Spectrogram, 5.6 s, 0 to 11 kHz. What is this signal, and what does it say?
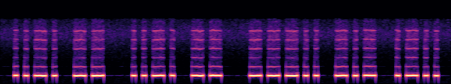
Morse code, heard as a keyed tone, about 18 wpm, 1160 Hz. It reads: FM FM 8KL
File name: mrx / mrx082 20wpm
